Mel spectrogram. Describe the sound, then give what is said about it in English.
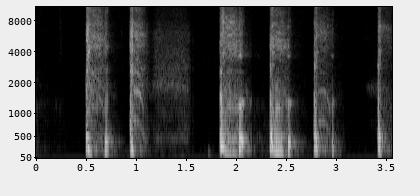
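A fit of coughing: six sharp, harsh coughs in quick bursts, some doubled, with a faint wheezy breath between them. Loud, with no talking. “Cough break. You all right there?”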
